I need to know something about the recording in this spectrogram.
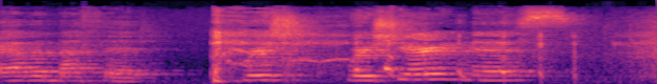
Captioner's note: laughs loudly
